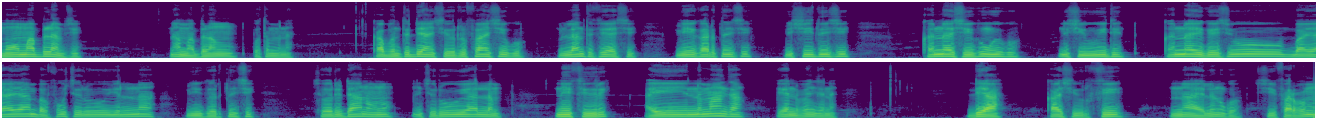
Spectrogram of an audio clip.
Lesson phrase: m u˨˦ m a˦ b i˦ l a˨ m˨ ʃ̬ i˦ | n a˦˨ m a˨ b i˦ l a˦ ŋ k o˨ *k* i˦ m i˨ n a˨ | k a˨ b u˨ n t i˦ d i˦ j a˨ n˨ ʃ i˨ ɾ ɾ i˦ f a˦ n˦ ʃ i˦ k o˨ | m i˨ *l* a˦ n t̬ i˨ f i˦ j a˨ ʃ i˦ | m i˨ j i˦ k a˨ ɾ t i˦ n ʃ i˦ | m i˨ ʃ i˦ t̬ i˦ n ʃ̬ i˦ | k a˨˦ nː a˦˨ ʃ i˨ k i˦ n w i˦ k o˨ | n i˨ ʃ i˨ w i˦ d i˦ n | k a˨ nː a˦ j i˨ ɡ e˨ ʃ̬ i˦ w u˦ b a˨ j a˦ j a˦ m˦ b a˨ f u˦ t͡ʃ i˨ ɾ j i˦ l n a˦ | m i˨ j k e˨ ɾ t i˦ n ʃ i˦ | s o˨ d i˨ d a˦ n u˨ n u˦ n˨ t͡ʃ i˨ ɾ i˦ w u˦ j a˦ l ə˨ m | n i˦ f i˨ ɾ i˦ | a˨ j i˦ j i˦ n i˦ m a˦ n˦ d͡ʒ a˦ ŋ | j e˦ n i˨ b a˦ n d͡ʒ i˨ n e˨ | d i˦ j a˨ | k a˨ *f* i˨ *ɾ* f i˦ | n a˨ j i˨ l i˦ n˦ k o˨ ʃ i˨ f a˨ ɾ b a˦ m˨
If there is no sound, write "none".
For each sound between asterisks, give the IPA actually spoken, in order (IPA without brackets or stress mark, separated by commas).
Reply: t, l, ʃ, ɾ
